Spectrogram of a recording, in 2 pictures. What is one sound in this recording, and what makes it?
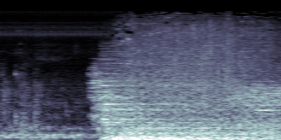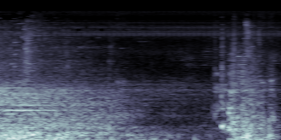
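A bright shimmering chime swells up and slowly fades.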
